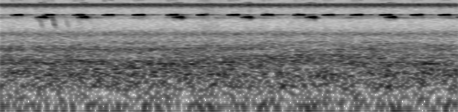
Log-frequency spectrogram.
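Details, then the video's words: Crickets chirping in a quiet room: short, high, even chirps repeated about three times a second, with two slightly different-pitched callers overlapping, above a steady low hiss and rumble of background noise. "Sound of emptiness and crickets in the room"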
